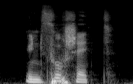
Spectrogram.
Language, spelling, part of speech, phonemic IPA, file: French, fourchette, noun, /fuʁ.ʃɛt/, Fr-fourchette.ogg
- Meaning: 1. fork (for eating) 2. diner, eater 3. wishbone 4. range 5. fork 6. band, bracket (as of taxes) 7. frog (part of a horse's hoof)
